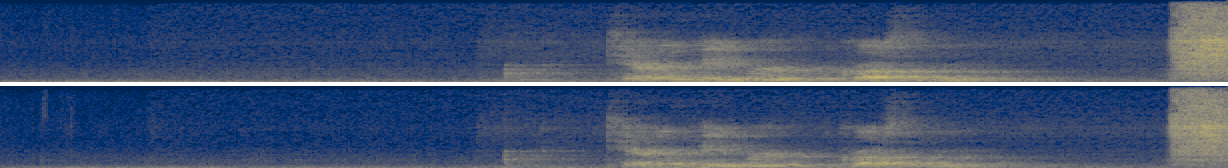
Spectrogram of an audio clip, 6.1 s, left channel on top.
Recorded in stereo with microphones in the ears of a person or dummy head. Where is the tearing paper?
15° right (ahead or behind), 2.5 m.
